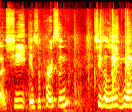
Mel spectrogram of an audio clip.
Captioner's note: applause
